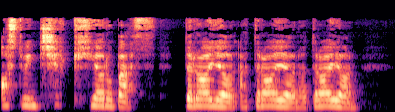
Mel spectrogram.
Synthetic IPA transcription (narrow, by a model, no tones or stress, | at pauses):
ɔsd̥wint͡ʃʰɛkʰjɔɾʊbaθ | d̥rɔɨɔnʔadrɾɔɨɔnɔdrɔɨɔn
